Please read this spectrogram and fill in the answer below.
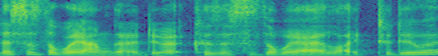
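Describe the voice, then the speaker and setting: A woman speaks with an Appalachian accent and ordinary pitch variation. The recording is very clean, with a silent background. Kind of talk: tutorial. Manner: casual, halting.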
